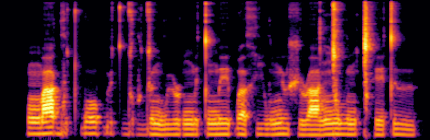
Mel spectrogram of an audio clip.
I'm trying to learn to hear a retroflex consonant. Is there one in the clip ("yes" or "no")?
no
